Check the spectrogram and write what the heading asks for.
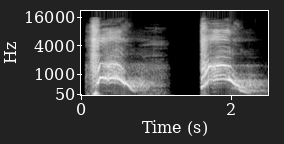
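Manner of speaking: very high cry of disbelief; disbelieving squeal. Real, not acted. Fan squealing in disbelief at a miss. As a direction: squeak out how in shock.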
